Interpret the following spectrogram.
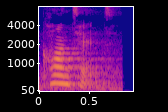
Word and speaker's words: content: I'll say it again, content. Now let's look at the same word with a different pattern. Content. Now the primary stress is on this second syllable. Content, which means to be peaceful, satisfied.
